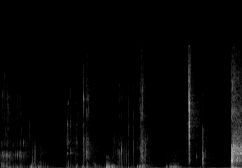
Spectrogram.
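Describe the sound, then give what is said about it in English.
A voice imitates gulping down a Pepsi, like in an old Pepsi commercial, with a run of wet mouth and swallowing noises, then a sudden breathy, refreshed 'ahh' at the end. “you remember those Pepsi commercials when Shaq would drink the Pepsi and he'd go like”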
